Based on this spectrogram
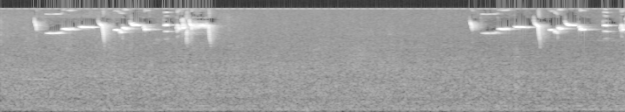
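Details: Cuban grassquit, described as a white-footed, well-sized, handsome bird, sings two bursts of very high, thin, buzzy notes, each about two seconds long with a few seconds of pause between, against a low background hum.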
